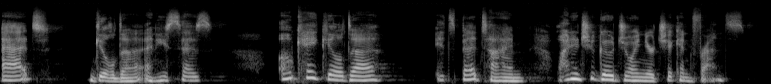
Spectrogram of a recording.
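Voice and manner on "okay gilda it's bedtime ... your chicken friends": put-on serene, calm voice. Speaker retells their son speaking to the turkey, Gandhi-like voice. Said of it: "in his Gandhi-like voice".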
